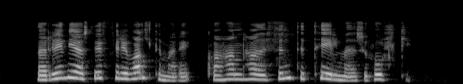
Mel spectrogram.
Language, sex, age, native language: Icelandic, female, 30-39, Icelandic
